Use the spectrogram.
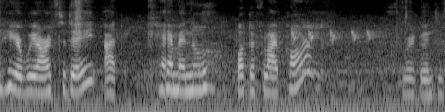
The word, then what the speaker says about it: Kemenuh: How do you pronounce it? Is it Kemenuh? Kemenuh.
